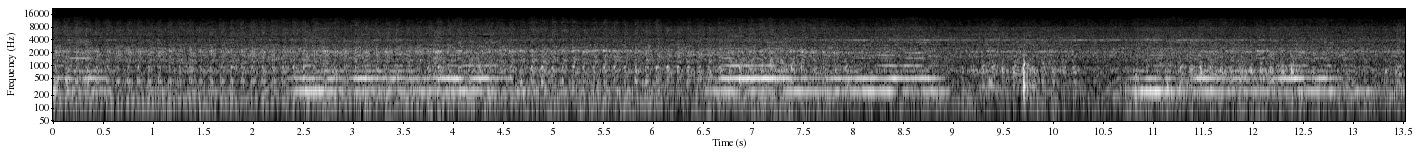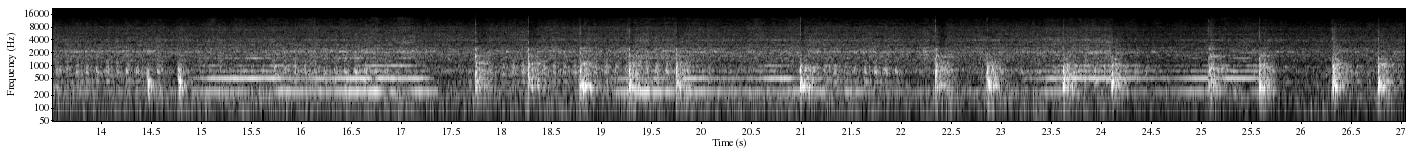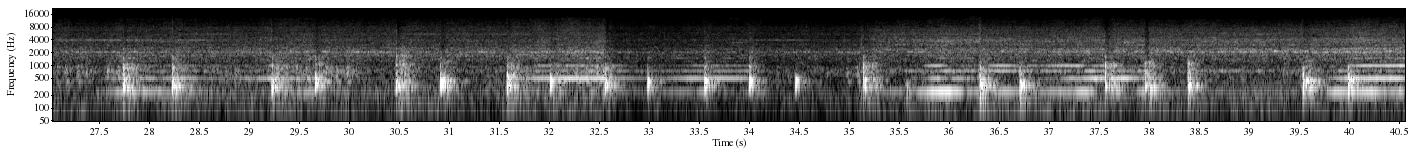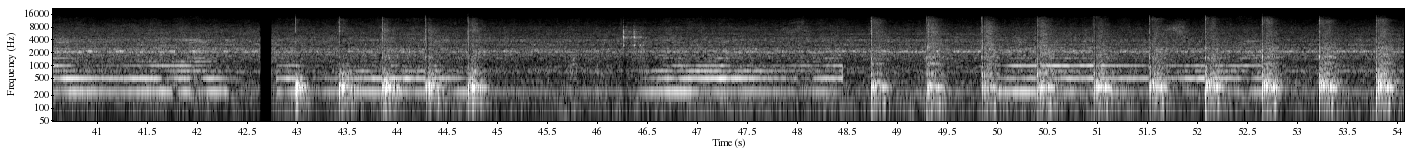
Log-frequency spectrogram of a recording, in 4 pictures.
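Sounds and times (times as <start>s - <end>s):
power tool motor humming: 0.0s - 54.0s
sharp knocks on wood: 43.0s - 44.9s, 48.7s - 54.0s.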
